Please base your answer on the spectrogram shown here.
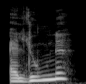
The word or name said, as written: alumne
